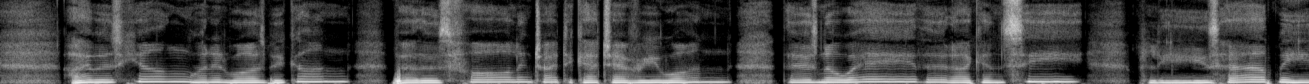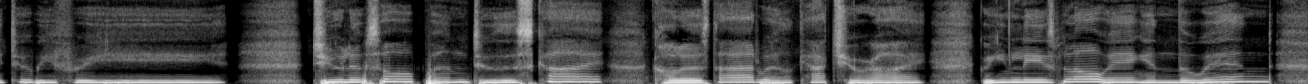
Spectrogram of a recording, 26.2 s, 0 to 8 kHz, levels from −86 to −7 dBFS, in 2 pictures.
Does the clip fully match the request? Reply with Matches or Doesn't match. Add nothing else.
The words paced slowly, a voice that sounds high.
Matches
